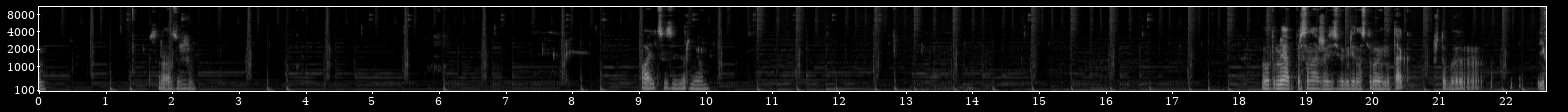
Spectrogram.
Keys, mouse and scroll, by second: 0.4 r, 2.0 click, 2.3-2.9 middle drag, 2.9 scroll down 4, 3.2 middle click, 3.6 r, 5.4 click, 5.7 r, 7.0-7.8 middle drag, 7.8 click, 8.1 middle click, 8.3 click, 8.9 r, 9.9-10.6 middle drag, 10.6 click, 10.9 r, 11.8 click, 12.1 r, 12.7-13.5 middle drag, 13.5-13.8 scroll down 2, 13.8-14.7 middle drag, 14.7 click, 14.9 middle drag, 15.1 scroll down 1, 15.2-15.6 scroll up 6, 15.6 r, 15.6 r, 16.7 scroll down 1, 16.8 scroll up 1, 16.9-18.3 middle drag, 18.3-18.7 scroll down 3, 18.7-21.9 middle drag.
